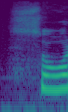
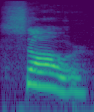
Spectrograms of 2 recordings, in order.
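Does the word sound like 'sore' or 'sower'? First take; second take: sore; sower. First: The word sounds like 'sore'. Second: The word sounds like 'sower'. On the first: The speaker calls it wrong. "सोर नहीं है" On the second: The speaker calls it right. "It is सावर"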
